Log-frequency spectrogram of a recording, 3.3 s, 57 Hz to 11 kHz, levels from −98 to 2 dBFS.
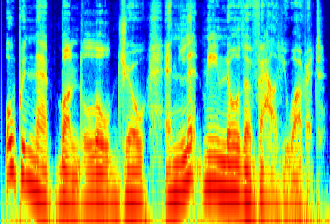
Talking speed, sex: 235 wpm, male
